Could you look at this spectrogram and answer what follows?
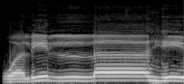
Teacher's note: Walillah, kalimah Allah ni baca nipis. Walillah, sebab sebelum dia baris bawah kan. So nipis.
